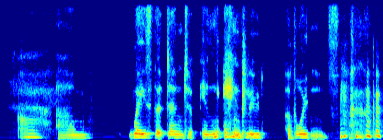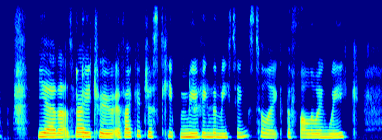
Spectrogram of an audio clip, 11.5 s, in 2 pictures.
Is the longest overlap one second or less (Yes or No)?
Yes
